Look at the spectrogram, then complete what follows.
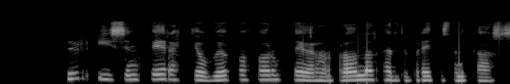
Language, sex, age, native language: Icelandic, female, 30-39, Icelandic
